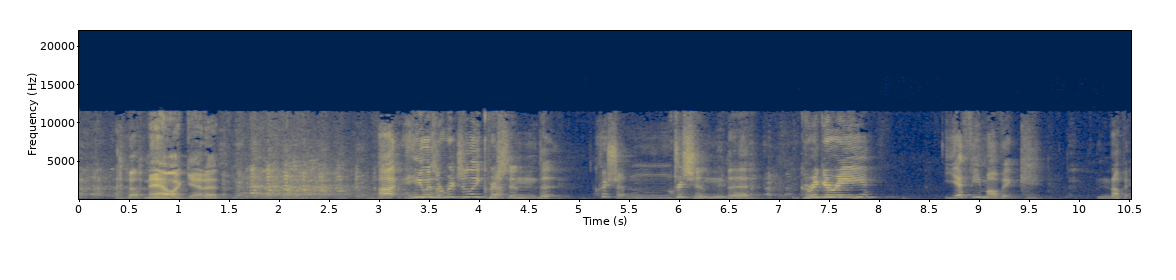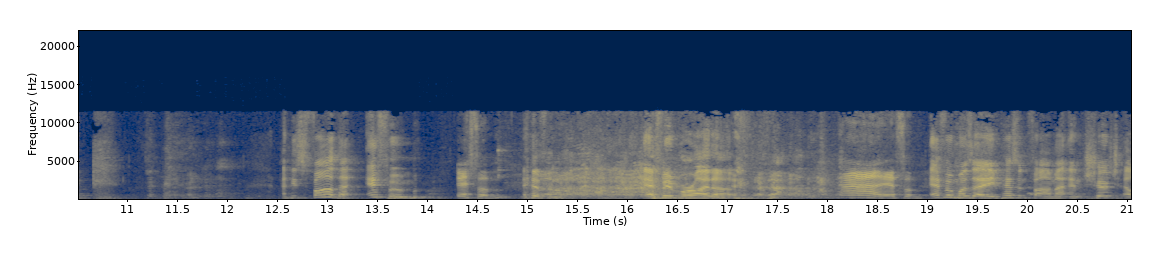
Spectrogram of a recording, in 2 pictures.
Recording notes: Recorded live in Melbourne.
